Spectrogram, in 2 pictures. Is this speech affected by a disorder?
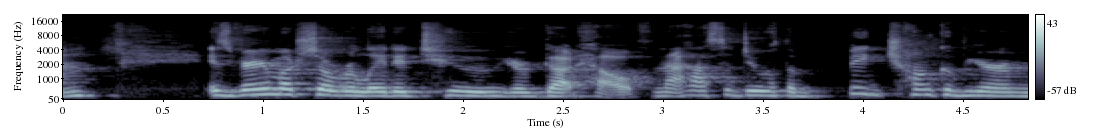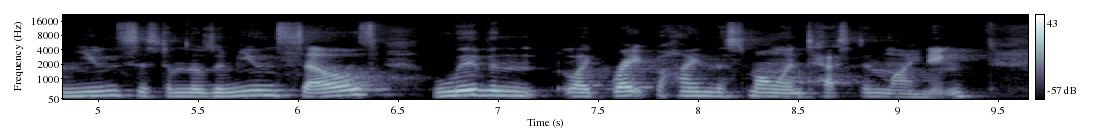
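No.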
